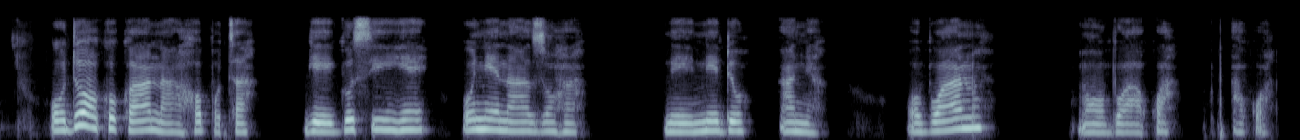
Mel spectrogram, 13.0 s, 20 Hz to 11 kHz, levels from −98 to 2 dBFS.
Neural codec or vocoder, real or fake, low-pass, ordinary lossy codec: codec, 16 kHz, 4 kbps, FunCodec, trained on LibriTTS, 50 frames a second; fake; 7.2 kHz; none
